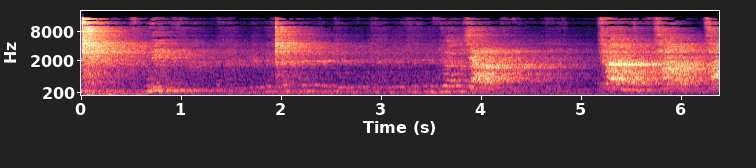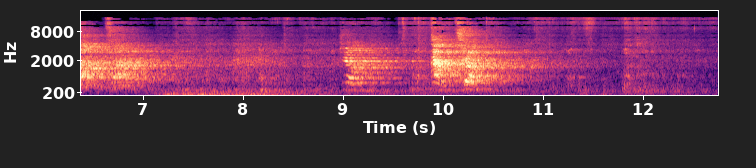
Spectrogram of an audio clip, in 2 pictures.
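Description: Indistinct voices echoing in a large hall, in several short bursts, with a few thuds.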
